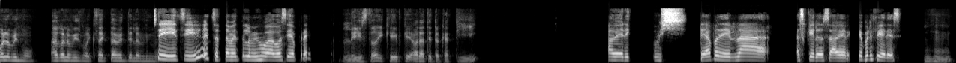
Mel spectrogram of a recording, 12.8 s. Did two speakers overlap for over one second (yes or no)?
no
